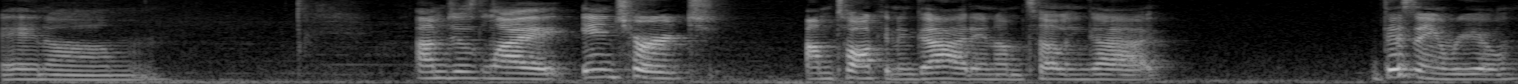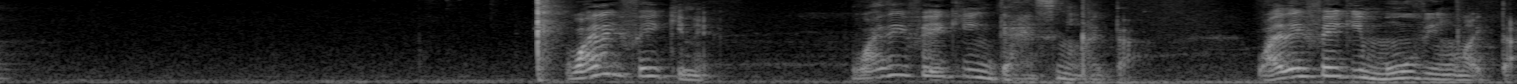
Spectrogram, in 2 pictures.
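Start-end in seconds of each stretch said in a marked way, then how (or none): 6.9-15.2 mock sarcastic remark, quieter. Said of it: "Very sarcastic".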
